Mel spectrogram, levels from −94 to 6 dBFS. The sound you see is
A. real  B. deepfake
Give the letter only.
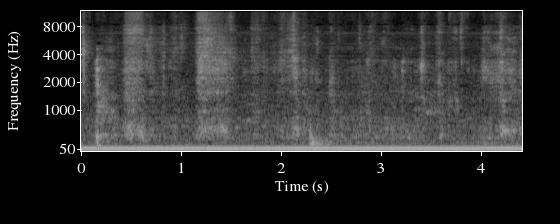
A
